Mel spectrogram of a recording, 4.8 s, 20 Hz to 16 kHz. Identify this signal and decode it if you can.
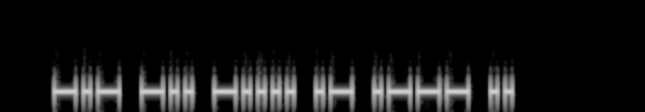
Morse code, heard as a keyed tone, about 22 wpm, 700 Hz. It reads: KD6AJI
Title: USA Call Signs - 6 Characters - Repeated 2x - 22wpm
